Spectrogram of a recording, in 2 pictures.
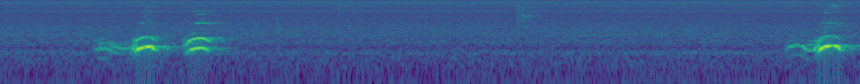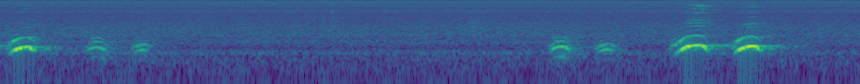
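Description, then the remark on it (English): Two barking owls calling back and forth at night in the Macedon Ranges: three bursts of doubled, dog-like 'wook-wook' hoots spaced a few seconds apart, some with extra short notes, over faint background hiss. “In that recording, you could hear two barking owls calling to each other.”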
